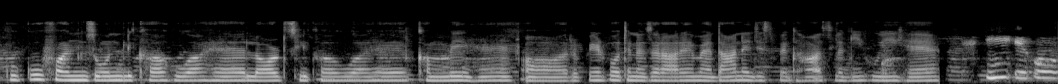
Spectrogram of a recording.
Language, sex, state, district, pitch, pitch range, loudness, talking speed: Hindi, female, Rajasthan, Churu, 185 Hz, 180-195 Hz, -20 LUFS, 145 wpm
